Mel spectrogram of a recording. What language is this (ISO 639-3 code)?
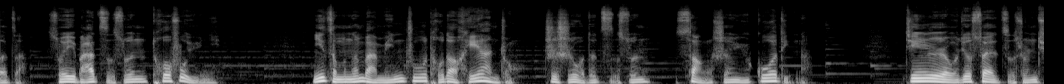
zho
